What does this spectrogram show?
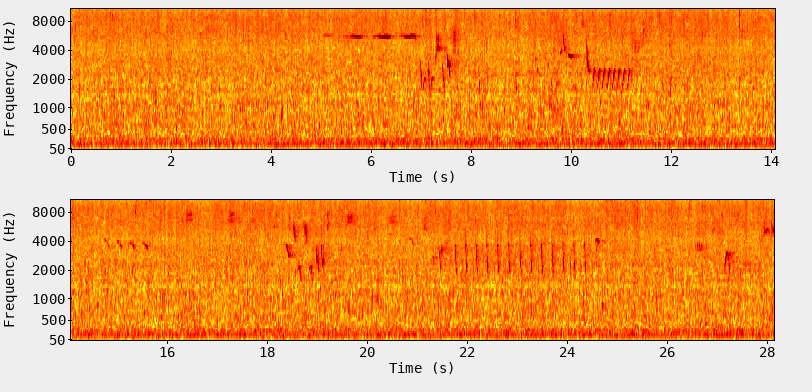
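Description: Birds calling over a steady rushing noise. There is a high held whistle about six seconds in, chirps and a short fast trill around ten seconds, and a longer fast trill of evenly repeated notes about three-quarters of the way through.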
